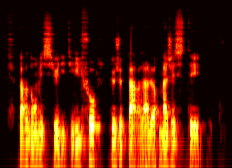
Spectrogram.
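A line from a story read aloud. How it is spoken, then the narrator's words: Gentle, firm, calm. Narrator (French): sombre et calme, d'une voix douce et ferme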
